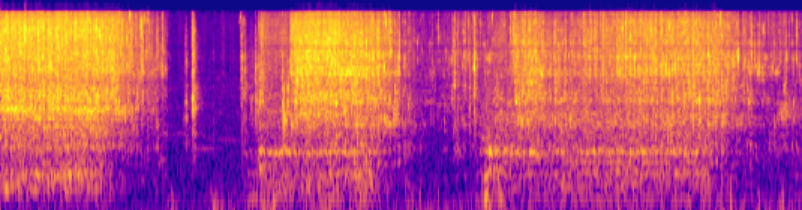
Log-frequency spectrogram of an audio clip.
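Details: Pedrollo submersible pump for very dirty water, started by lifting its float switch, runs with a steady motor hum and rushing, splashing water discharge; it is working normally.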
